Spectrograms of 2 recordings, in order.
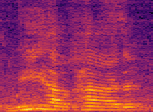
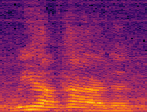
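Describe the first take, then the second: No difference in how they are said.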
